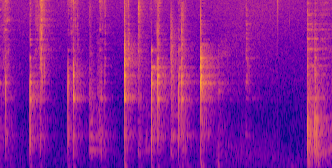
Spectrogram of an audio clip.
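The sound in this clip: Plates clink and clatter as dishes are cleared away after a meal, with many sharp ceramic knocks at an uneven pace and brief pauses between bursts.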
